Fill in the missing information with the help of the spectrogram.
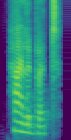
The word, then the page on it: halibut: Indian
